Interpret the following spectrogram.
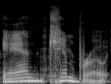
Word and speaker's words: Anne Kimbrough: This is another episode of what I call my Remarkable podcast, and I'm delighted to have as my guest today, Anne Kimbrough. Anne, have I pronounced your name properly?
